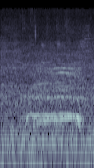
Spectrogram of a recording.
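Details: Shorthorn cattle: a single steady, fairly low moo held for about a second amid a constant murmur of background noise.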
